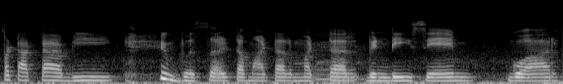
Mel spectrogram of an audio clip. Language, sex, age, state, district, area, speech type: Sindhi, female, 30-45, Uttar Pradesh, Lucknow, rural, spontaneous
